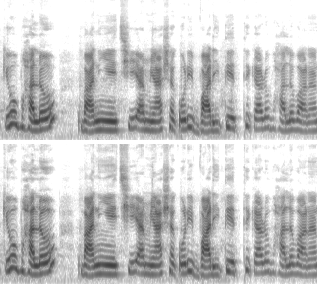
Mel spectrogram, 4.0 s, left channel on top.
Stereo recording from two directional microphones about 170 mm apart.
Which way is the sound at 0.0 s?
5° left (ahead or behind).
